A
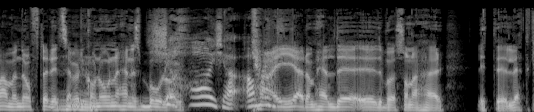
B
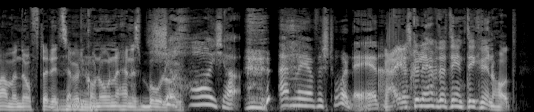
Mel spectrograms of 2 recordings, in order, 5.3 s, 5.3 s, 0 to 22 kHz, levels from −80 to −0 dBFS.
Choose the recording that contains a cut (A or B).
B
